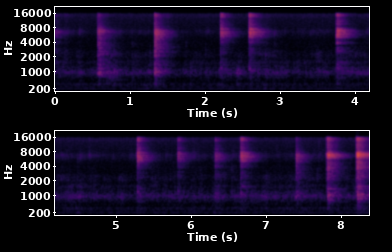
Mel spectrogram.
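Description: A utensil stirring food in a wok: irregular sharp clicks and taps, about two a second, over a faint steady hum.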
